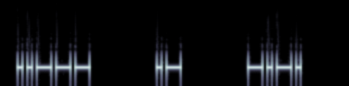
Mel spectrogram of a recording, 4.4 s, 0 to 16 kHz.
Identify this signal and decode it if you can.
Morse code, heard as a keyed tone, about 20 wpm, spaced as for 8 wpm, 690 Hz. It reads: 2AC
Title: 093 Lesson 16e - Letter c - Three Characters 20wpm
